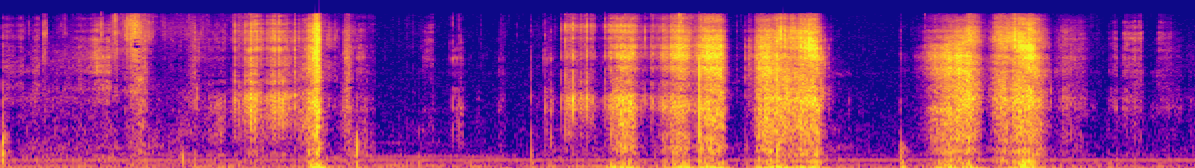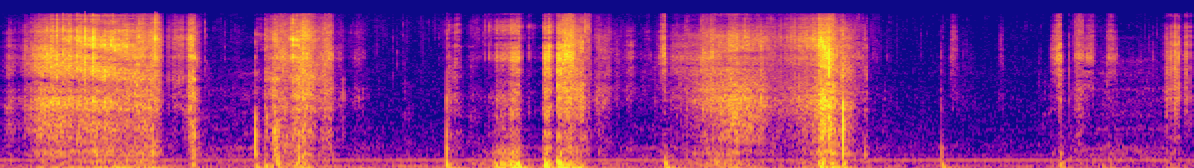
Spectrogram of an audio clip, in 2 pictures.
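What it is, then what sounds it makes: Pine wood block being carved. A gouge carves and scrapes along a groove in a solid block of light pine wood. Repeated short, bright, dry tearing strokes with scratchy high hiss come in separate bursts with quiet gaps between them. A faint low hum sits underneath.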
